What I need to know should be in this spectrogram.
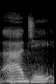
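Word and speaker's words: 味: And you don't really, there's a word in Japanese, A-G-I, it's pronounced aji, and it means the taste of clay.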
